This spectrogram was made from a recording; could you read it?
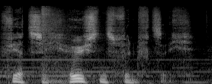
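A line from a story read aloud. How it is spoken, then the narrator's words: Plain. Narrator (German): sagt Dr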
